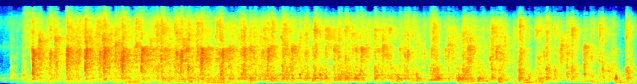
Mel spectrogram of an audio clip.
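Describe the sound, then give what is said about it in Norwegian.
An audience applauds guest Hans Ragnar at the close of a talk and question session, steady for several seconds, a dense, bright wash of many hands clapping at a fairly even loudness, with no voices heard over it. “og gjerne igjen, Hans Ragnar, en applaus.”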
